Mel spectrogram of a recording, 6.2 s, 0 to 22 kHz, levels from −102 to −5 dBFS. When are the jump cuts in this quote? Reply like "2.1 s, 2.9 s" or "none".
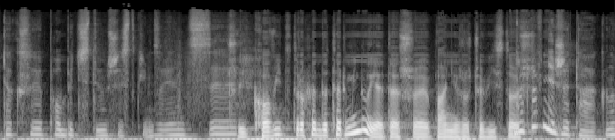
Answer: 1.5 s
